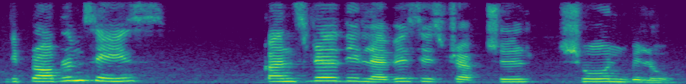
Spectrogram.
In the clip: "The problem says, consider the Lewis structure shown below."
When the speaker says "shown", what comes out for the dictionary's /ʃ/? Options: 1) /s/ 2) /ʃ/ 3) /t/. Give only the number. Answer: 2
